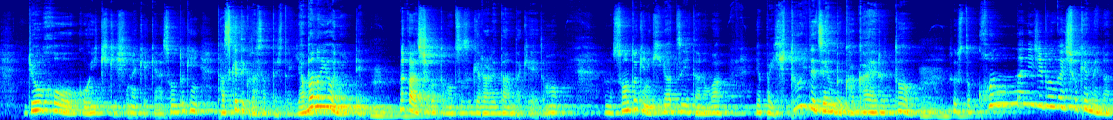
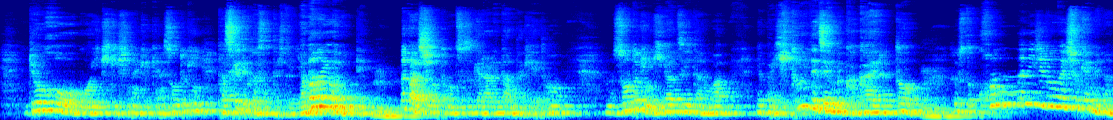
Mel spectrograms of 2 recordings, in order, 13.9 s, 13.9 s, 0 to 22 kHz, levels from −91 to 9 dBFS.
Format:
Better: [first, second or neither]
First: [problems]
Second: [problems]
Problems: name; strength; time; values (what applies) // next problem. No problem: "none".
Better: first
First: room echo; slight; dies away in 0.9 s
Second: room echo; strong; dies away in 0.8 s // off-mic speech; far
